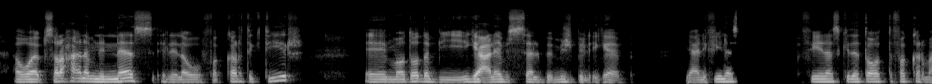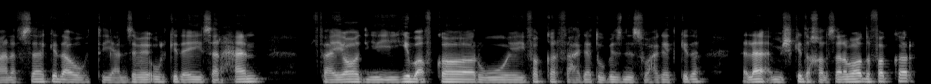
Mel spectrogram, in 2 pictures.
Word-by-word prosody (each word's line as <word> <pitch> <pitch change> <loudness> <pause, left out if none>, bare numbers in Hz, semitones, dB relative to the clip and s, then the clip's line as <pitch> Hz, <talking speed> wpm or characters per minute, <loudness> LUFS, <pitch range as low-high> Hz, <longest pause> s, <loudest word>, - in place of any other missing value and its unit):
هو 120 0 +5
بصراحة 140 +2 +2
أنا 140 -1 +4
من 130 -1 +4
الناس 140 +6 +4
اللي 115 -2 -3
لو 110 0 -1
فكَرت 120 +4 -4
كتير، 155 +11 -3 0.6
آآ 120 -1 +1
الموضوع 115 +3 +1
ده 135 -1 +2
بييجي 115 +2 +1
عليّا 115 +2 +7
بالسلب 115 -1 -1
مش 115 +3 -2
بالإيجاب، 105 -3 -4 0.5
يعني 105 0 -3
في 125 +3 0
ناس 125 -1 +3 0.6
في 130 0 0
ناس 125 0 +1
كده 125 0 +1
تقعد 130 0 +1
تفكر 130 -2 -5
مع 105 -1 -3
نفسها 105 +4 -2
كده، 125 -1 -1
أو 110 -1 -2
ت 110 - -17
يعني 105 0 -6
زي 110 +2 -3
ما 110 - 0
يقول 115 0 -3
كده 120 -1 -3
إيه 115 +1 0
سرحان، 120 +5 0 0.5
فيقعد 115 +2 0
ي - - -3
يجيب 110 +3 +2
أفكار، 115 0 +3
ويفكر 110 +2 -3
في 105 - -11
حاجات 110 +2 -6
وبيزنس 110 0 -3
وحاجات 105 +1 -7
كده، 120 0 -5 0.4
لأ، - - +4
مش 115 -2 -1
كده 135 - -2
خالص، 110 0 -4
أنا 115 +1 +3
باقعد 130 +1 +4
أفكر 140 +3 0
115 Hz, 175 wpm, -25 LUFS, 110-125 Hz, 0.6 s, عليّا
